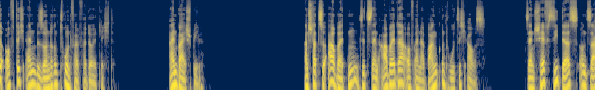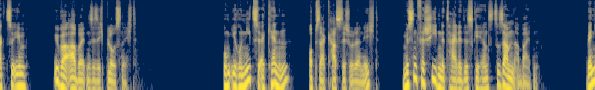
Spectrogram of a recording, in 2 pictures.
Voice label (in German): Sarkasmus Freundlich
